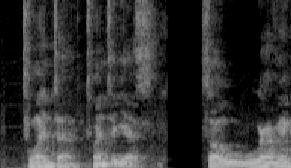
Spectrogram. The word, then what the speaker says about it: Twente: It's Twente.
